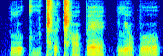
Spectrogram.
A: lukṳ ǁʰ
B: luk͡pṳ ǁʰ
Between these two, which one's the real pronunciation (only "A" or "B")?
A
